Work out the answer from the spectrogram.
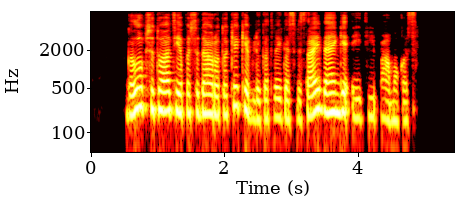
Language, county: Lithuanian, Šiauliai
